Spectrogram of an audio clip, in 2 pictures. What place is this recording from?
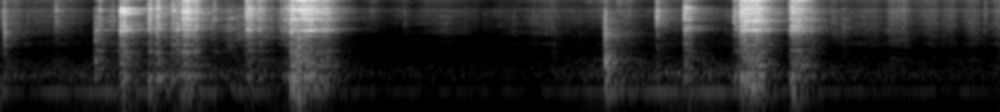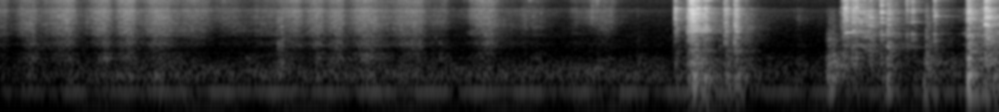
kitchen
